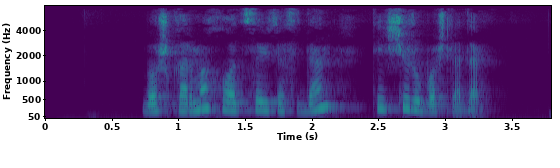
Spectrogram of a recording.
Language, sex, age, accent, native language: Uzbek, female, 12-17, Jizzax, Uzbek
